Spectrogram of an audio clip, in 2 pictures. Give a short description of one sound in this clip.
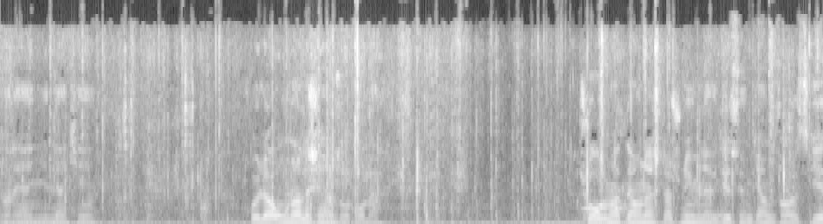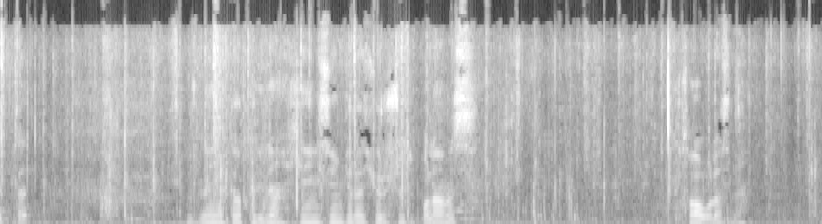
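Hooves shuffle on dry dirt.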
